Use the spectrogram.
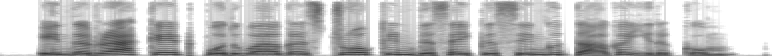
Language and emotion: Tamil, neutral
